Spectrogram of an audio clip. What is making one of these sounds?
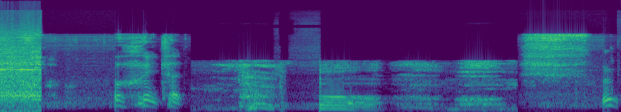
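A young man screams in fright close to a microphone.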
